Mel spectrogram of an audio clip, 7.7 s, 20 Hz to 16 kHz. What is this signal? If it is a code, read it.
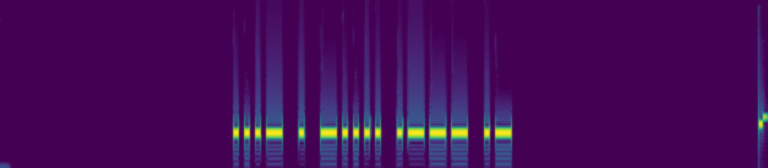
Morse code, heard as a keyed tone, about 22 wpm, 700 Hz. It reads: VE6JA
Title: DXCC-100 Call Signs - 5 Characters - 22wpm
